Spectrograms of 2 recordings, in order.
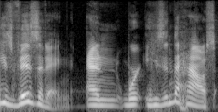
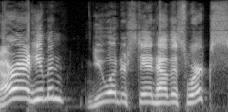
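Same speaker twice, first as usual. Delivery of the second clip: put-on petulant duck voice, higher pitch; 7 semitones higher, 4 dB louder than usual. Retelling how a fat duck looked up and spoke: voicing a petulant duck. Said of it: "it's just like".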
